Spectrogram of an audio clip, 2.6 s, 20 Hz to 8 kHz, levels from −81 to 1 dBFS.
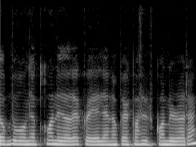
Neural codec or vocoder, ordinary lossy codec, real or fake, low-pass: codec, 16 kHz, 0.5 kbps, FunCodec, trained on LibriTTS, 25 frames a second; none; fake; none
